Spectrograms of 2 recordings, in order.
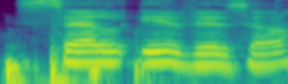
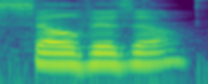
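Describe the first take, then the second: First: A vowel is sounded between the l and v. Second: No vowel is sounded between the l and v. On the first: This is the form used on the tournament bracket. "for the tournament bracket ... it's Celivizo" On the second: This is the form most people use online. "doesn't have this I here, so it's Celvizo, which is how most people pronounce it"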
